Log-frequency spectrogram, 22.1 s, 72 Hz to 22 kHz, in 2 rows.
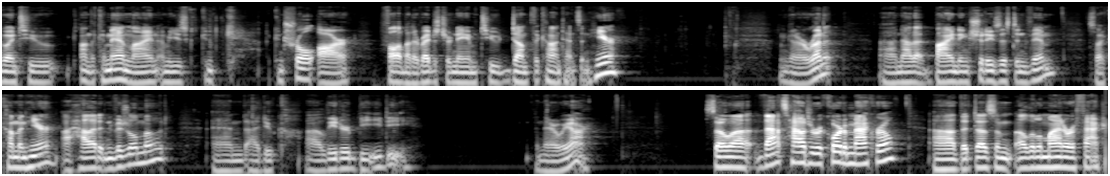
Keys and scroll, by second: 0.1-0.8 typing, 2.1 ctrl+r, 3.8 |, 7.2 Return, 9.2-10.0 typing, 11.2 shift+v, 13.6-15.3 typing.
